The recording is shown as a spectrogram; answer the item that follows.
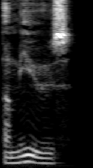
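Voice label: "amuse", British English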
